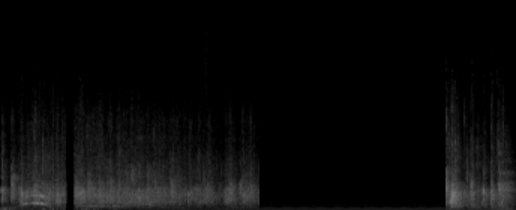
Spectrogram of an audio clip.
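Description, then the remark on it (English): Loud audience applause welcoming a guest fills the first few seconds, broken by a brief cut, then drops to near silence with a low hum before another burst of clapping returns at the end. “would you please give us give a well, well a warm welcome to Martha Creek”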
